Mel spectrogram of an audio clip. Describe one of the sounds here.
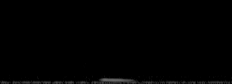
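A young woman hums briefly with her lips closed.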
